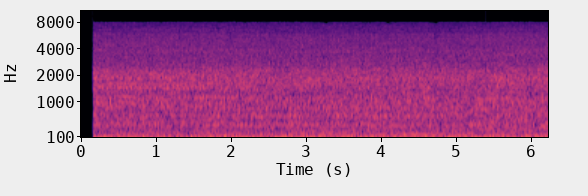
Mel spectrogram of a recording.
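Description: Reliant Scimitar's Ford Essex V6 engine running steadily at an even speed, recorded close over the open engine bay.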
